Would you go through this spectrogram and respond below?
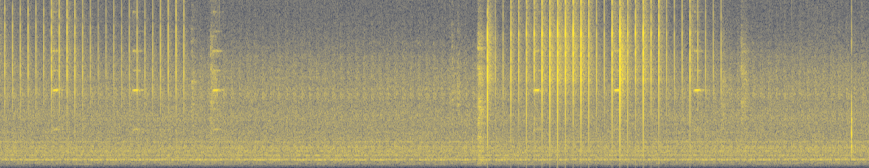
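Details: Bursts of rapid sharp clicks and snaps over a steady hum; RevLite SI laser pulses during a patient's tattoo removal treatment.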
